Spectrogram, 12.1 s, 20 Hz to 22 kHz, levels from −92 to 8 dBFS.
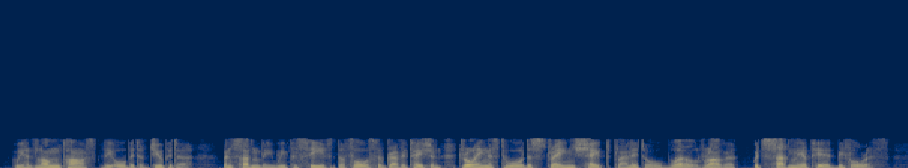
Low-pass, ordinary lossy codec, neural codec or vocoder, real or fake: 7.2 kHz; AAC, 16 kbps; none; real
